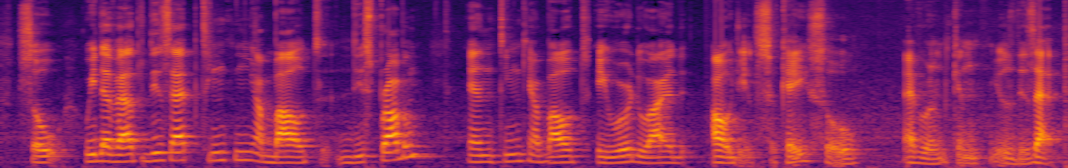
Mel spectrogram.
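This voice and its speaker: With a Brazilian accent, a man talks at a fairly slow pace in a medium pitch with ordinary pitch variation, and room echo is audible. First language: Portuguese. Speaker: app founder. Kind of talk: tutorial. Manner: casual.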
